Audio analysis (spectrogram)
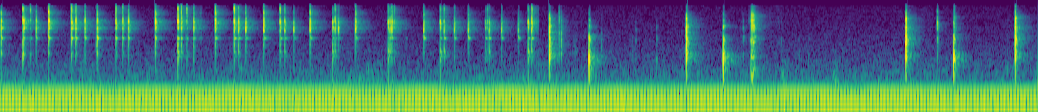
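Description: Long nails tap and scratch along the barrel and handle of a white and pink automatic hair curling iron with a long, hollow plastic body. The result is a quick run of sharp, bright clicks and scrapes: dense at first, then spacing out, over a steady low hum.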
